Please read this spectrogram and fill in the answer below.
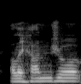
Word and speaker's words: Alejandro: So I think Alejandro, that's how you pronounce it, Pantoja, I think he'll be next.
